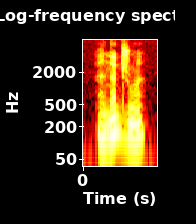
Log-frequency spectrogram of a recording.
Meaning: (noun) 1. deputy, assistant 2. adjunct; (verb) past participle of adjoindre
- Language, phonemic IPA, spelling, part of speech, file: French, /ad.ʒwɛ̃/, adjoint, noun / verb, Fr-adjoint.ogg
